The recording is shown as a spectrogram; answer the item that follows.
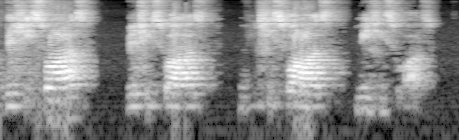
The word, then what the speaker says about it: vichyssoise: So we're going to pronounce vichyssoise, vichyssoise, vichyssoise, vichyssoise.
